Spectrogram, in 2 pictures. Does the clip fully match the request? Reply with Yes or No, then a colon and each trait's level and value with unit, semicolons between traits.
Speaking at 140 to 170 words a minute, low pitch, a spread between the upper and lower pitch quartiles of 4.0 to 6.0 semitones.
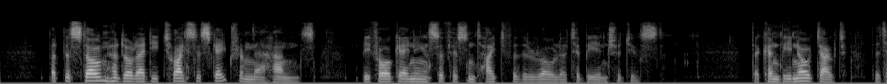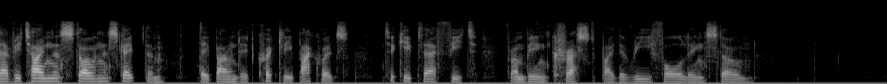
No: average, 160 wpm; low, 125 Hz; average, 3.5 semitones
